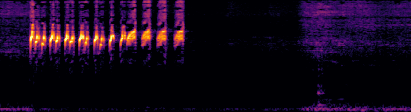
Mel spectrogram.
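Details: Rapid, high chattering trill from a flamboyan in cretetan style, used to provoke untrained birds: about twelve sharp repeated notes in under two seconds, then quiet, then a brief low rustle.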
